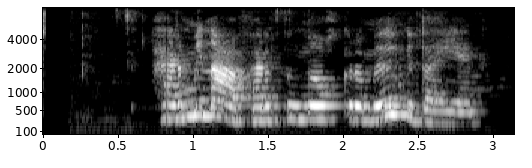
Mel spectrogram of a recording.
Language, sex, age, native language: Icelandic, female, 11, Icelandic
